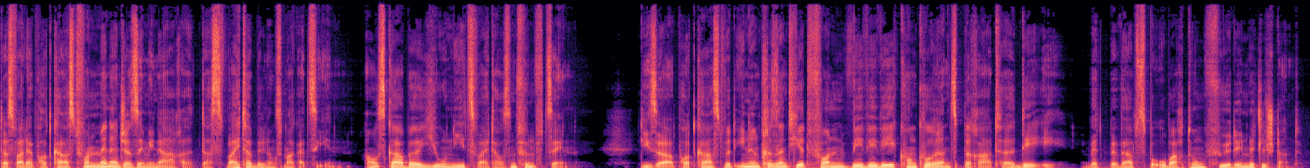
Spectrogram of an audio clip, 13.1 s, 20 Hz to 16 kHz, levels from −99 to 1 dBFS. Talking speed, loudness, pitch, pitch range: 100 wpm, -15 LUFS, 105 Hz, 85-145 Hz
